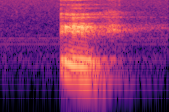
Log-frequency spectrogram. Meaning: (pronoun) 1. you (polite) 2. thee (dialectal) 3. yourself (polite) 4. yourselves (polite) 5. thyself (dialectal) 6. yourselves (dialectal)
- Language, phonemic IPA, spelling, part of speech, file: Dutch, /y/, u, pronoun / character, Nl-u.ogg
